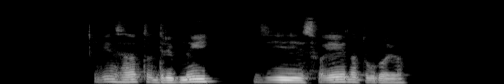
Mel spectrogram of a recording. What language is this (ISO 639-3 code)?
ukr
